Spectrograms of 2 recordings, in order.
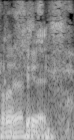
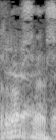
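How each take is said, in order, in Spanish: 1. La vocal final suena como una 'e' clara. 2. La vocal final suena como una 'a'. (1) "le llaman Roses y no es Roses" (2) "En catalán es Rosas"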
